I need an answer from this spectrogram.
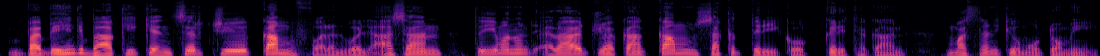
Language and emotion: Kashmiri, neutral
